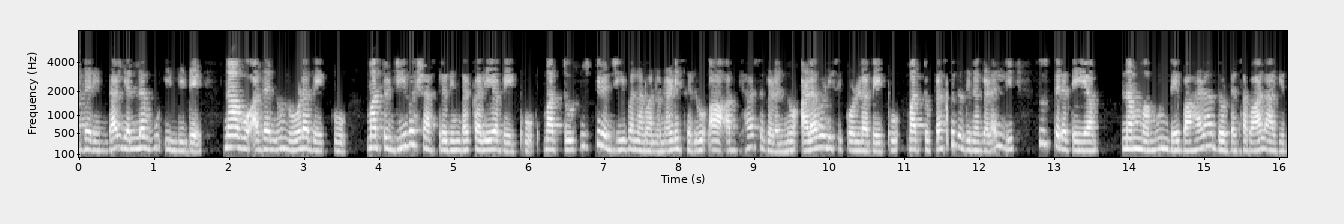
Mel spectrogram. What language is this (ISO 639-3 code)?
kan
